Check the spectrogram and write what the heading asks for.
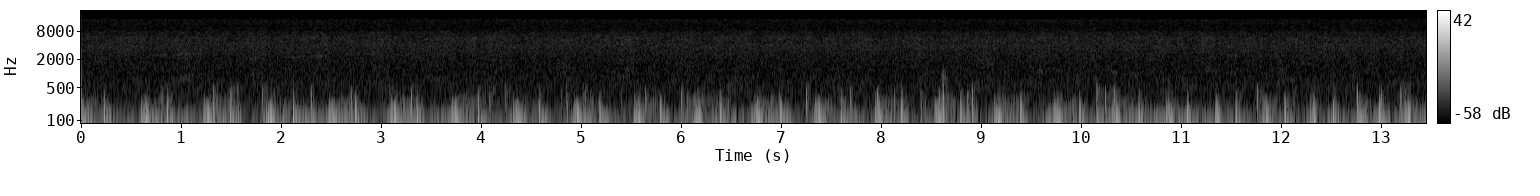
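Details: Fast heartbeat after exercise, ASMR recording: rapid, strong, regular thumps at about 100 beats a minute; normal post-exercise tachycardia.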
